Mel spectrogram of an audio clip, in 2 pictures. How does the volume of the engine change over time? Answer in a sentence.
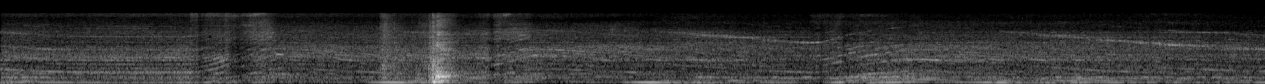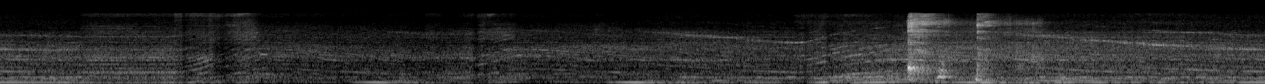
The volume of the engine goes down, then up.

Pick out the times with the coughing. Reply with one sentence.
You can hear the coughing from 3.8 to 4.5 s and from 21.7 to 23.1 s.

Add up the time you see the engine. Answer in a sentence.
You can hear the engine for 25 seconds altogether.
